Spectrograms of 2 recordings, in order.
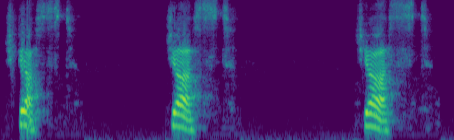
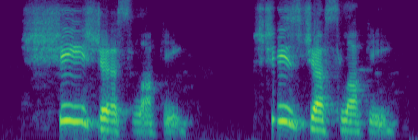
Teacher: the t disappears in the american accent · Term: vanishing t sound, vanishing T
